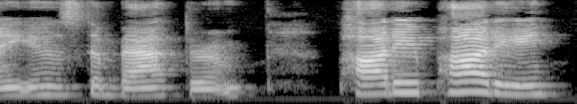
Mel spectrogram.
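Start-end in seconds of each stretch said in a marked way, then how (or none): 1.7-2.8 a hint of a little girl's chant; sweet little sing-song. A narrator's reading. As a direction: tease in a child's sing-song. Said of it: "Poppy sing-song in her sweet little voice".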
